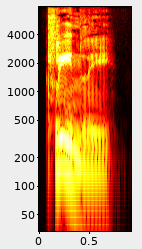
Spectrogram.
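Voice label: "cleanly", English, uk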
